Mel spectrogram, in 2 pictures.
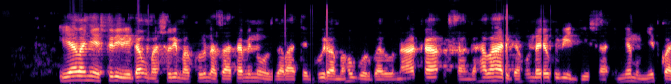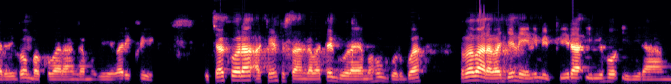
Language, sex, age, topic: Kinyarwanda, male, 18-24, education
